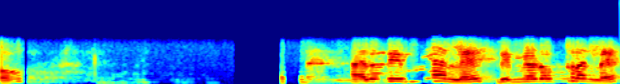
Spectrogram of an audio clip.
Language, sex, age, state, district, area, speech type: Malayalam, female, 18-30, Kerala, Kasaragod, rural, conversation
